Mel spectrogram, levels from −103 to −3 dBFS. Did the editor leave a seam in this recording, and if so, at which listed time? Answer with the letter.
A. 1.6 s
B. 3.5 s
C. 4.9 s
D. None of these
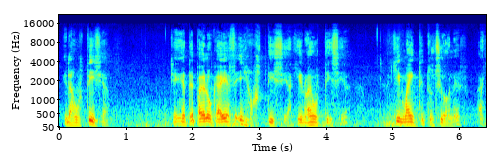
D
